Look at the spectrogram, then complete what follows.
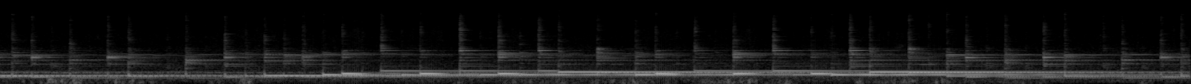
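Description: Steel tank drum (tongue drum) played by hand: a slow melody of single struck notes, about two a second, each ringing on and overlapping the next.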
